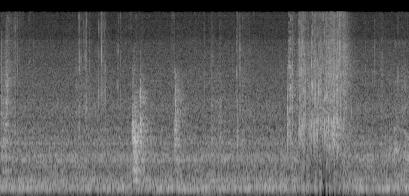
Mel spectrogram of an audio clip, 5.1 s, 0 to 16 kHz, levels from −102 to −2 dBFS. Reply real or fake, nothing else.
fake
